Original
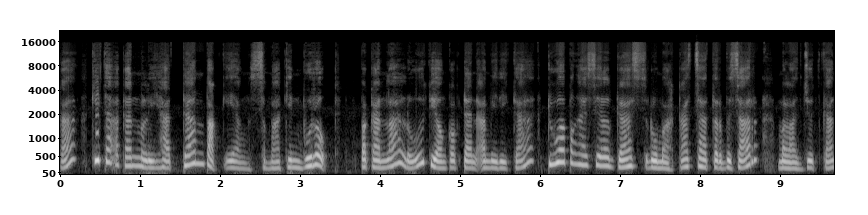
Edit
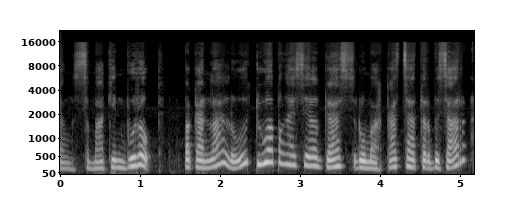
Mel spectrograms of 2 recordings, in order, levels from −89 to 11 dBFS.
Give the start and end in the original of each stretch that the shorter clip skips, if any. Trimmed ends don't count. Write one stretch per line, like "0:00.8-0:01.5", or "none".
0:04.6-0:06.0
